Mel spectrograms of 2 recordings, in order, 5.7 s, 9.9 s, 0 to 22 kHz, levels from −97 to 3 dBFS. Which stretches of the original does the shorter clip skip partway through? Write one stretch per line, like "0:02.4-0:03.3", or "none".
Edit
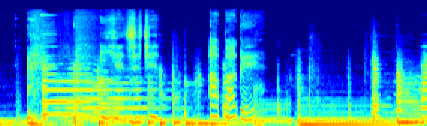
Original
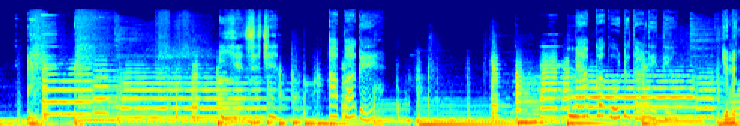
0:01.1-0:02.7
